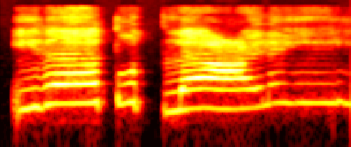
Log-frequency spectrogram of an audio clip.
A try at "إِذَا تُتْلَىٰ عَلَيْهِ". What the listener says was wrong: துத்ல பிழை. பிழை. துத்ல என்று வரக்கூடாது.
